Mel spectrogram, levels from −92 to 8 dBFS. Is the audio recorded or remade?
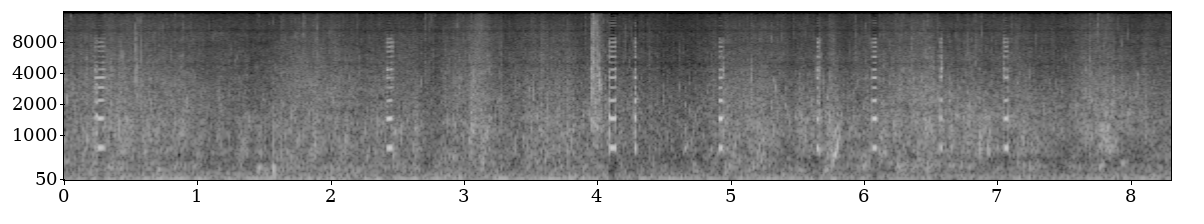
recorded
